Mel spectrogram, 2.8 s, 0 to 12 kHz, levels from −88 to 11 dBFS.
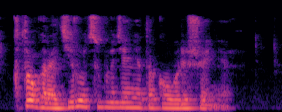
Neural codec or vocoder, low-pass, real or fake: none; 7.2 kHz; real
